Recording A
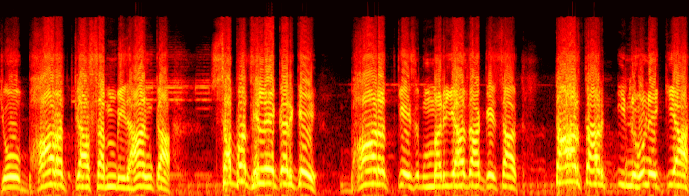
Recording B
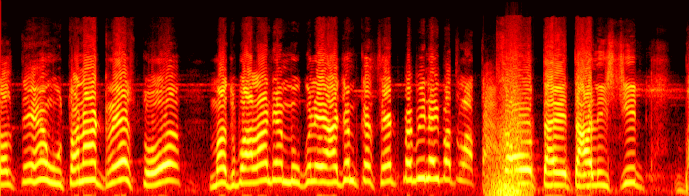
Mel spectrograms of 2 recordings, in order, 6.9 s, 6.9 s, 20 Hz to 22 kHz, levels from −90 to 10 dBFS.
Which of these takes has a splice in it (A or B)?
B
